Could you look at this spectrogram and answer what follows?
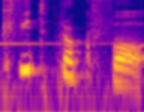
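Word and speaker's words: quid pro quo: to się nam marnuje kwitpro quo Może wam się wyda wymowa dziwna ale to jest łacińska sentencja i tak poprawnie ta wymowa brzmi ta karta pomaga wam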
